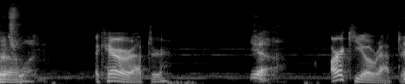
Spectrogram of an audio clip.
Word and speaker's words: Acheroraptor: Archaeoraptor. It's Acheroraptor. It's actually, I mean, it's supposed to be Acroraptor.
